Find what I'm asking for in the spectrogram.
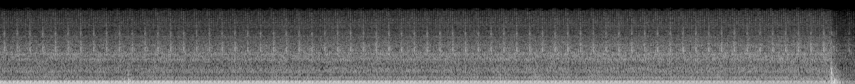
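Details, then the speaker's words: BMW 130i with N52 engine, bonnet open at idle: fast, light, even ticking keeping pace with engine speed, the well-known N52 hydraulic lifter tick, said to be harmless but annoying. "so as you guys heard that is the infamous BMW n52 ticking noise now I just want to say that this noise is not harmful to your engine in any way"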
